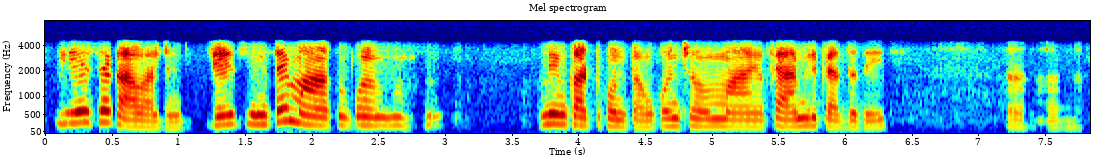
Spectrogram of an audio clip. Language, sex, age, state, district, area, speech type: Telugu, female, 30-45, Andhra Pradesh, Bapatla, urban, conversation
